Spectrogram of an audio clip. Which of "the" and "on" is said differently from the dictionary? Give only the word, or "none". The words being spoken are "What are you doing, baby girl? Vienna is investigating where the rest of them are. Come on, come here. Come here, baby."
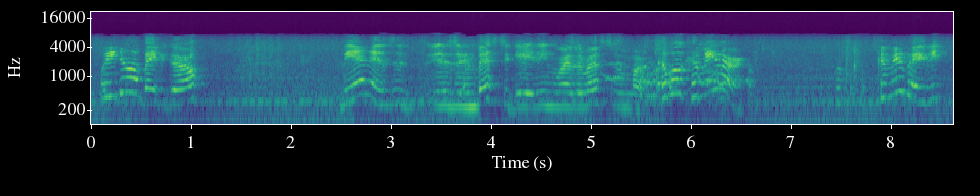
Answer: on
